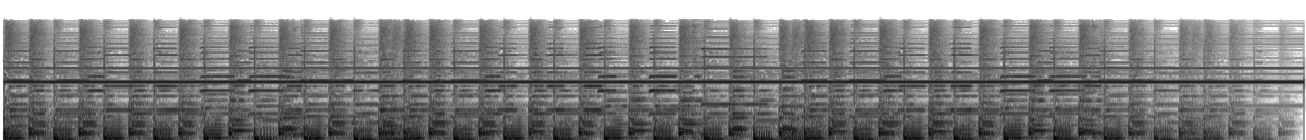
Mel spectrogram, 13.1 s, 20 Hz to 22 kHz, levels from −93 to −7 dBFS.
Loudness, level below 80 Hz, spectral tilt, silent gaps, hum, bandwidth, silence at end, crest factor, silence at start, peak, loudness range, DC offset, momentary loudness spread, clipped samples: -14 LUFS; -24 dBFS; -4 dB/octave; none; none; 13 kHz; 0 s; 14 dB; 0.05 s; 0 dBFS; 1 LU; under 0.1%; 3 LU; under 0.1%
